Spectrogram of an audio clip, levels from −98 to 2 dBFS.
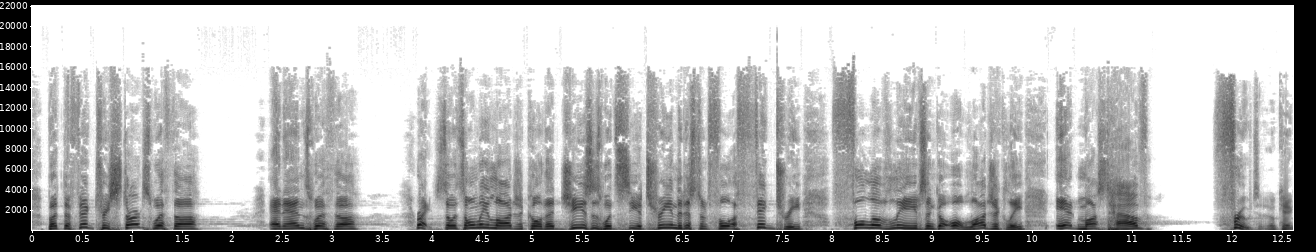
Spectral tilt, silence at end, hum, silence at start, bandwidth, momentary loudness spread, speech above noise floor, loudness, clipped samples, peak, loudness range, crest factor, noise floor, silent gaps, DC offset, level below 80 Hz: -5 dB/octave; 0 s; none; 0.15 s; 16 kHz; 6 LU; 53 dB; -16 LUFS; under 0.1%; -2 dBFS; 2 LU; 16 dB; -68 dBFS; none; under 0.1%; -50 dBFS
